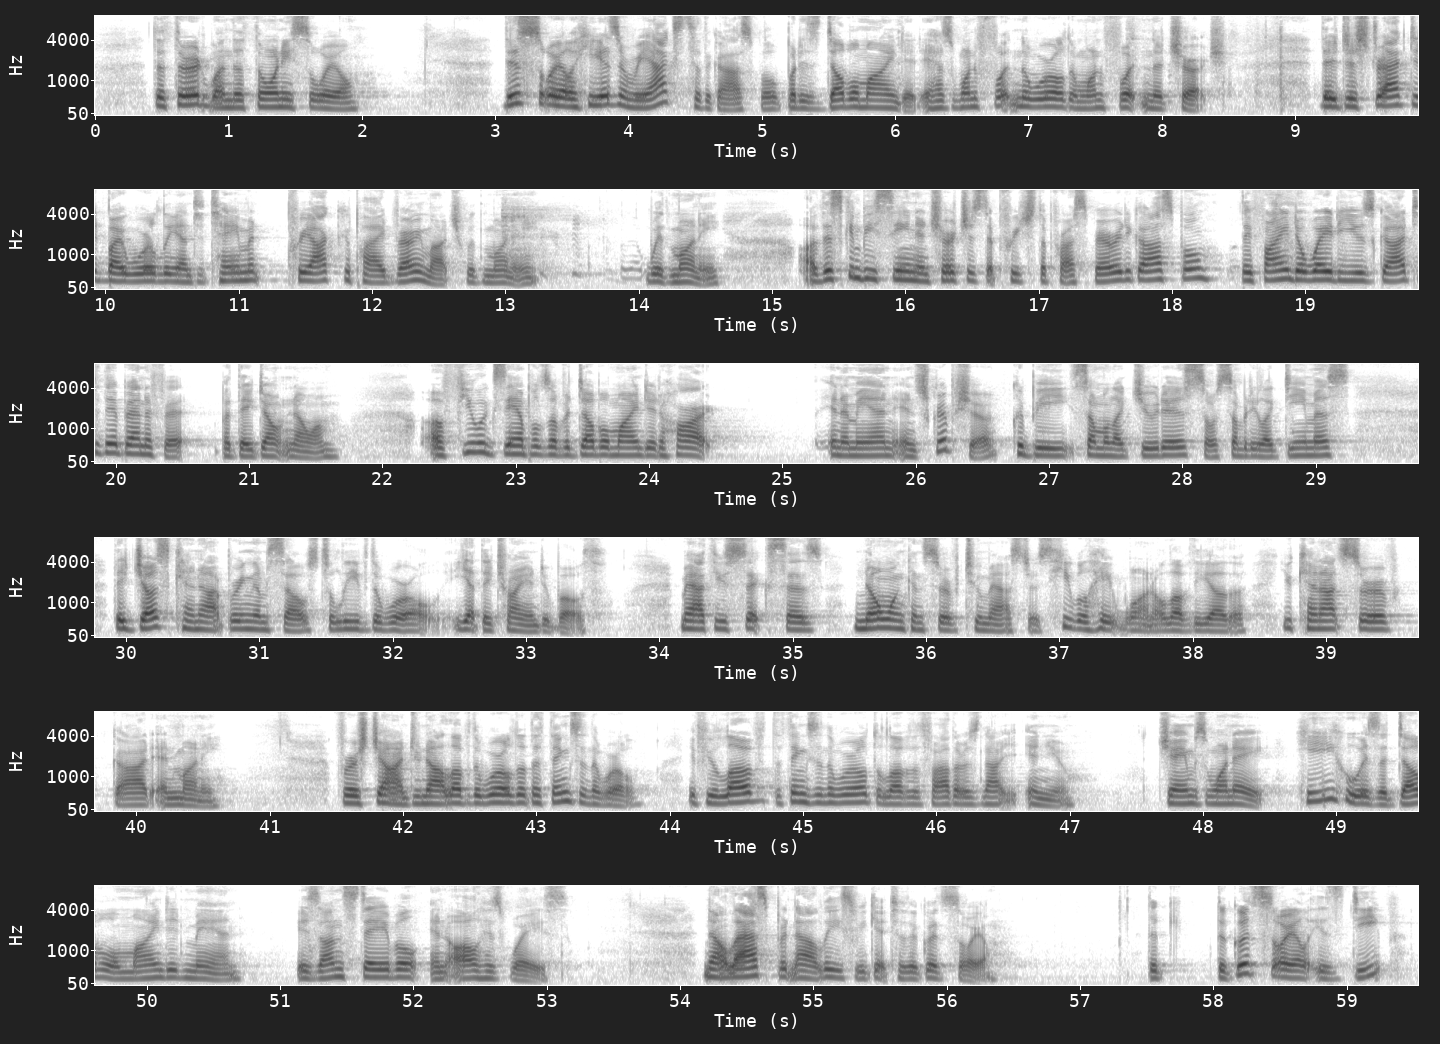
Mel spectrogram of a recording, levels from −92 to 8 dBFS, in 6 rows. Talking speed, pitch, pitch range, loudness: 190 wpm, 180 Hz, 165-200 Hz, -29 LUFS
